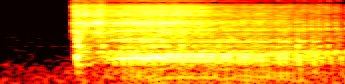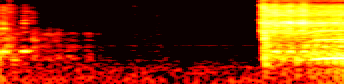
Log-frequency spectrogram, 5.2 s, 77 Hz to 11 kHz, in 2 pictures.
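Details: Generic Trigger SM 50cc two-stroke with a stiff temporary throttle cable: screams up, drops off slowly, flares again by itself, even with the fuel-pump port blocked by a finger. Owner suspects an air leak, later found at the intake manifold; jets were also blocked.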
